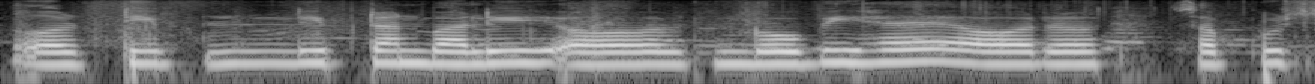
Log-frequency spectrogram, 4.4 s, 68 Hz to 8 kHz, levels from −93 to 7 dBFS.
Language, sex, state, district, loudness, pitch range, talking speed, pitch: Hindi, female, Himachal Pradesh, Shimla, -14 LUFS, 210-225 Hz, 180 wpm, 215 Hz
